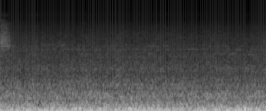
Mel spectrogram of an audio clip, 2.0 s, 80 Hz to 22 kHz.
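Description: Open-top wind noise in the cabin of a 2021 Ford Bronco cruising at about 65 mph with its soft top folded half back: a steady, low rumble.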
